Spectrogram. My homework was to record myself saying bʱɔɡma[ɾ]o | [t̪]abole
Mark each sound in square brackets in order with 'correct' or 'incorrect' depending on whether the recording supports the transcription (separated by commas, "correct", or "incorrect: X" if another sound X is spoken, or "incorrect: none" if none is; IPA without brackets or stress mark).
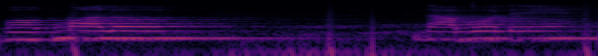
incorrect: l, incorrect: d̪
